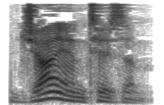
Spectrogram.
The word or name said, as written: giantism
